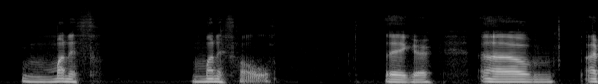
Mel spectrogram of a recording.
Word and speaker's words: Mynyddhaul: So, it's pronounced Mynydd, Mynyddhaul. There you go. I pronounce it Mynyddhaul.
